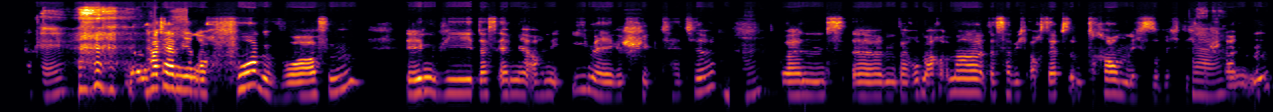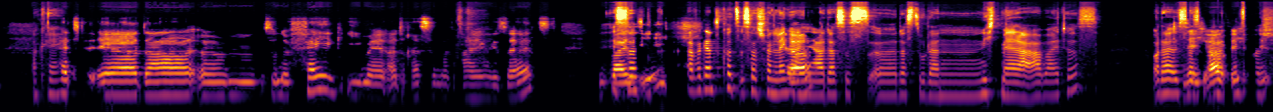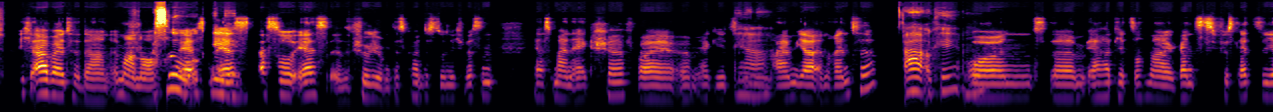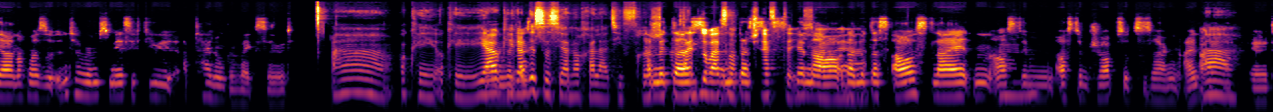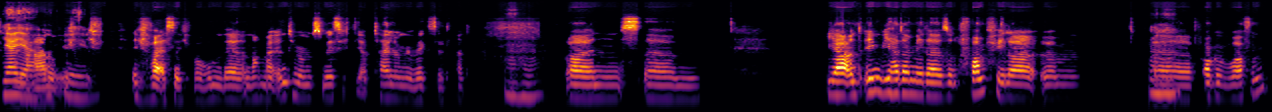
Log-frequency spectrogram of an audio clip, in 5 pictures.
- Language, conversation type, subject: German, unstructured, Welche Rolle spielen Träume bei der Erkundung des Unbekannten?
- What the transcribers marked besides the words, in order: chuckle; other background noise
